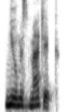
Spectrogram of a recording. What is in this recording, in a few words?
"numismatic", Indian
